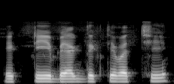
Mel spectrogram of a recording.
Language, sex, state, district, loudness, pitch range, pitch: Bengali, male, West Bengal, Alipurduar, -16 LUFS, 130-145 Hz, 140 Hz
